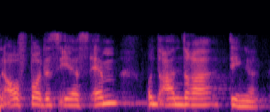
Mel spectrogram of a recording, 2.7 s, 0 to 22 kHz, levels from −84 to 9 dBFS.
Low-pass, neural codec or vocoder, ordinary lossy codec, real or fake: 7.2 kHz; none; Opus, 24 kbps; real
